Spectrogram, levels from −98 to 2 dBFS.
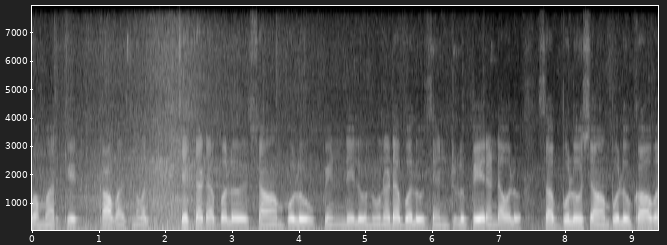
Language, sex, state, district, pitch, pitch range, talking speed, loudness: Telugu, male, Telangana, Karimnagar, 120 Hz, 115-125 Hz, 115 wpm, -17 LUFS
